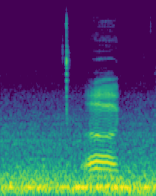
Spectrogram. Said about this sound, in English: So I'm trying to read this and drive, and there's semi-trucks coming at me.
